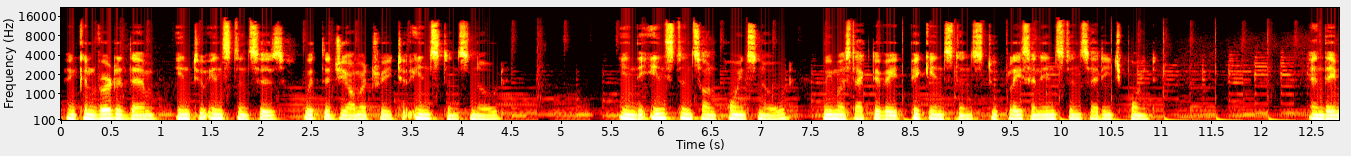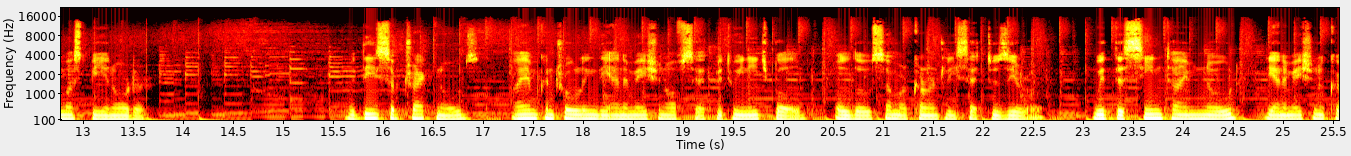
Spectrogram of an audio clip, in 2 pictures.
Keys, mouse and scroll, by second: 0.8-1.6 scroll up 2, 1.6-3.2 scroll down 6, 2.7-3.2 middle drag, 3.5-5.1 scroll up 4, 5.1-5.5 scroll down 4, 5.3 middle click, 6.0-6.7 scroll up 5, 8.4-9.8 scroll up 1, 11.2-11.7 scroll down 3, 11.6 middle click, 12.1-14.0 scroll up 5, 14.0-14.9 scroll down 6, 14.7 middle click, 15.3 middle click, 15.8-17.2 scroll up 1, 17.2-19.2 scroll up 6, 20.8-22.0 middle drag.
